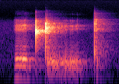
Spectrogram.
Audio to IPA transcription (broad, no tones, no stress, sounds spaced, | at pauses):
e t ʈ ḛ t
